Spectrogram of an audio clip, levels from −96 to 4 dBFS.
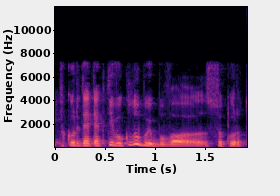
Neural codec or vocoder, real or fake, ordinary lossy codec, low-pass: none; real; MP3, 64 kbps; 7.2 kHz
